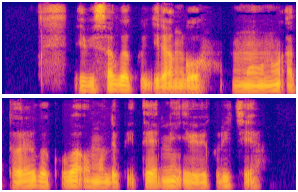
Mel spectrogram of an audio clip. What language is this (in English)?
Kinyarwanda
